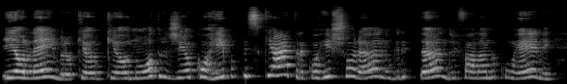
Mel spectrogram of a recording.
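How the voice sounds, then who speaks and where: High, bright Brazilian woman testifying. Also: a little fast. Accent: Brazilian Portuguese. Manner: earnest, addresses listeners directly, repeats phrases for emphasis. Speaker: woman giving a faith testimony. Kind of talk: emotional religious testimony.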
